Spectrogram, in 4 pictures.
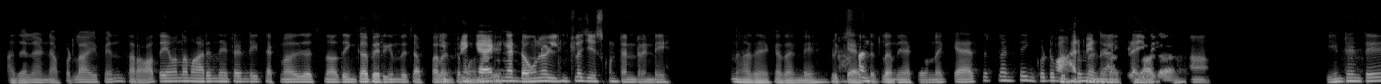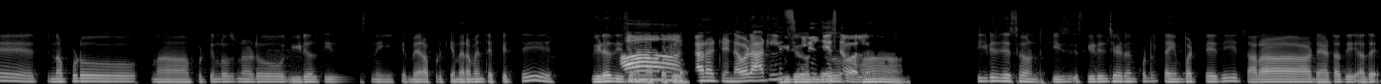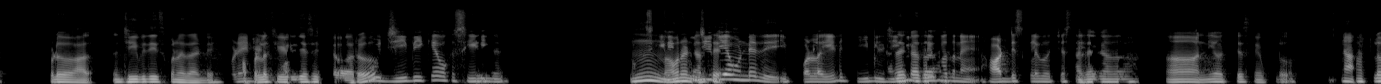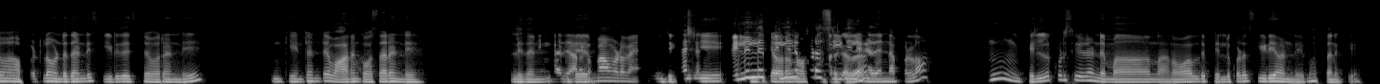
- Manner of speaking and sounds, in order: in English: "టెక్నాలజీ"; chuckle; dog barking; distorted speech; in English: "కెమెరా మ్యాన్"; in English: "సీరియల్"; in English: "డేటాది"; in English: "జీబీ"; other background noise; in English: "టూ జీబీకే"; in English: "సీడీ"; in English: "సీడీ టూ జీబీయే"; in English: "హార్డ్"; tapping; in English: "నెక్స్ట్"; in English: "సీడీ"; in English: "సీడీ"
- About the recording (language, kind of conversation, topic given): Telugu, podcast, మీకు వచ్చిన మొదటి రికార్డు లేదా కాసెట్ గురించి మీకు ఏ జ్ఞాపకం ఉంది?
- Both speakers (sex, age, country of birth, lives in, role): male, 20-24, India, India, guest; male, 30-34, India, India, host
